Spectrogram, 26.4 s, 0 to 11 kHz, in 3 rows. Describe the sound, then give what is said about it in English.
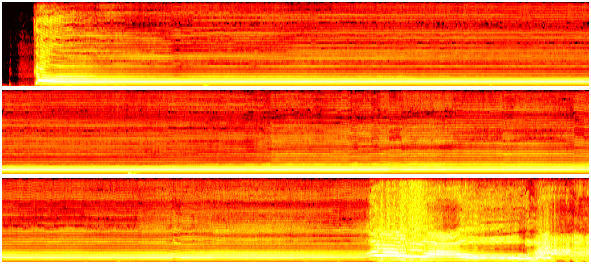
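One voice bellows a drawn-out goal call, holding a single loud, steady, fairly high note for about 25 seconds, timed, before it breaks off into a burst of ragged noise. “you said goal for 20 straight seconds?”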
